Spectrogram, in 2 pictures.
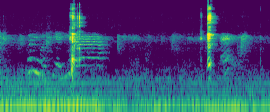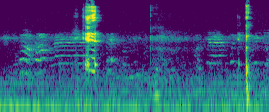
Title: Late night hiccups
